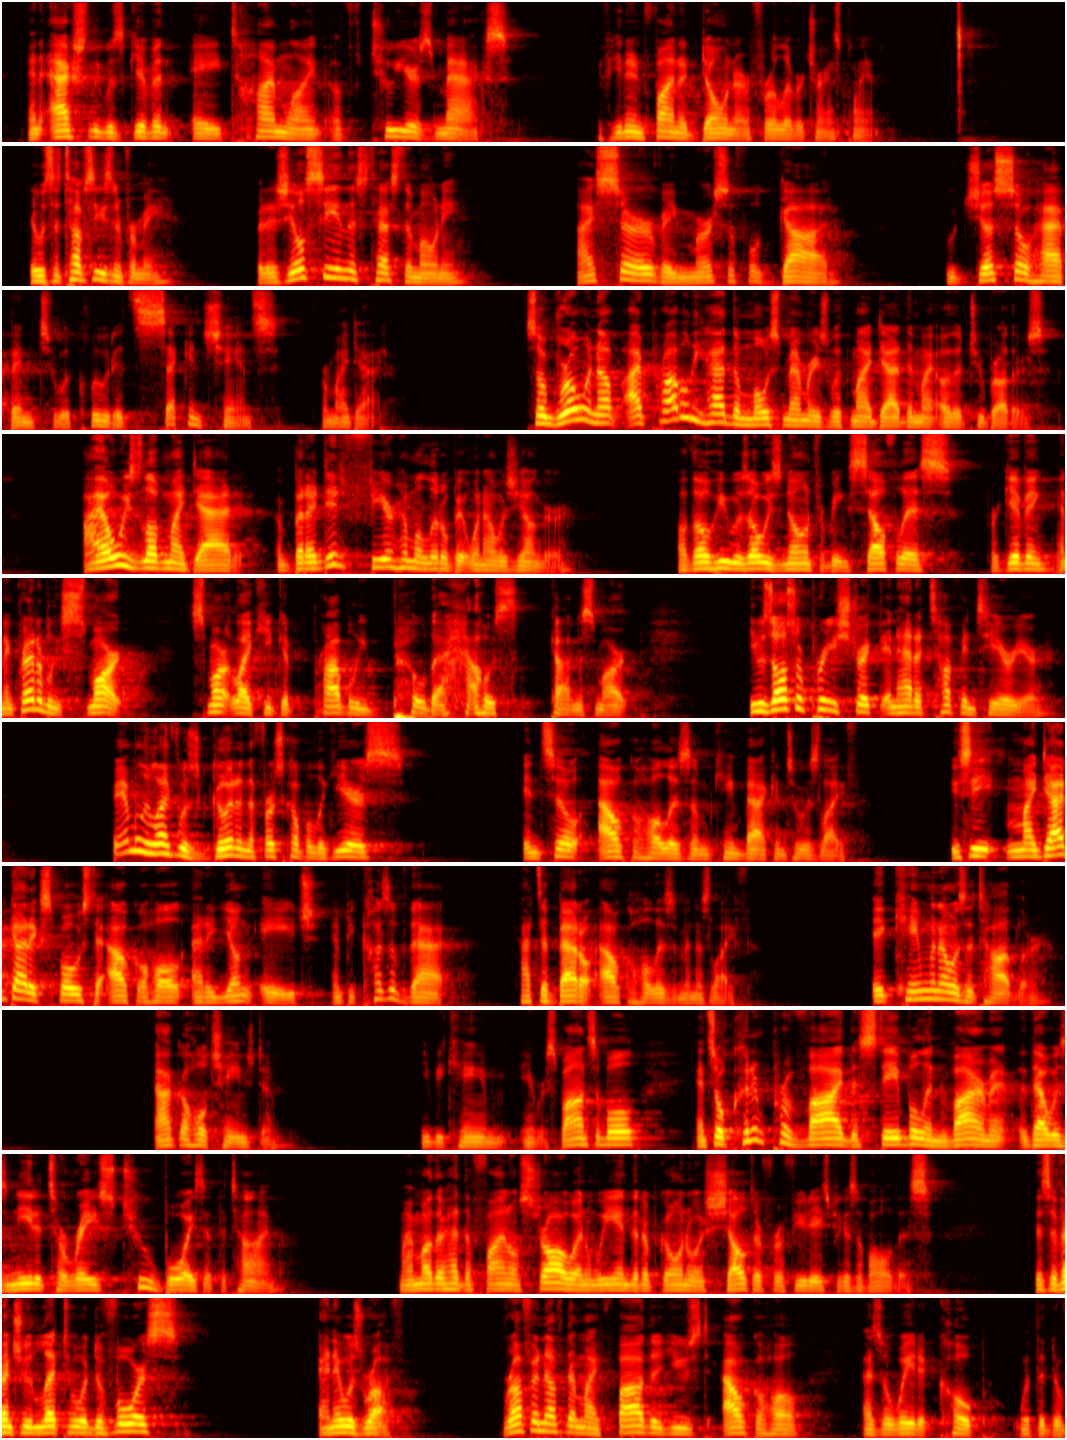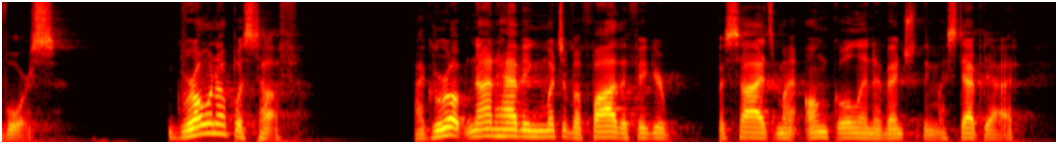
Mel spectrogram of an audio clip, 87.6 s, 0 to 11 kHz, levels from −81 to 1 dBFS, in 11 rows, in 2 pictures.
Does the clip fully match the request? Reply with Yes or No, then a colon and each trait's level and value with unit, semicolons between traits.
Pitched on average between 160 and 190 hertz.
No: low, 120 Hz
